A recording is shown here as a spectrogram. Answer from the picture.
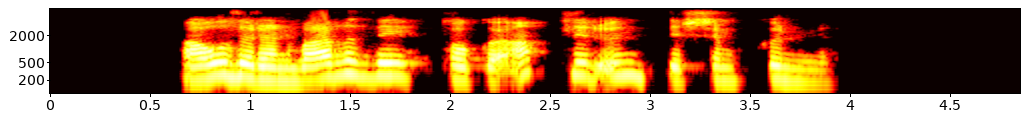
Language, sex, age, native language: Icelandic, female, 50-59, Icelandic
